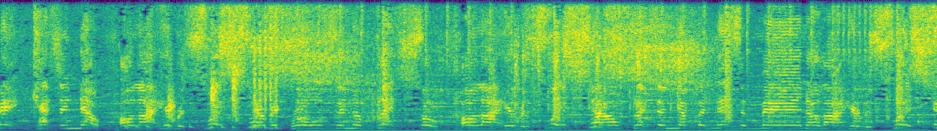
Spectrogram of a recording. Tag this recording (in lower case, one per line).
music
